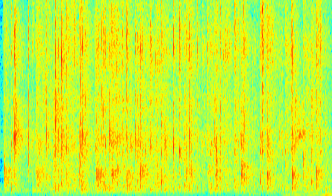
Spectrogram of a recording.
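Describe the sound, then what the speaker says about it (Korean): A church congregation claps in thanks, a broad, steady wash of many hands with a few sharper claps standing out. Near the end a low voice or tone enters under the applause. "격려의 감사의 박수"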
